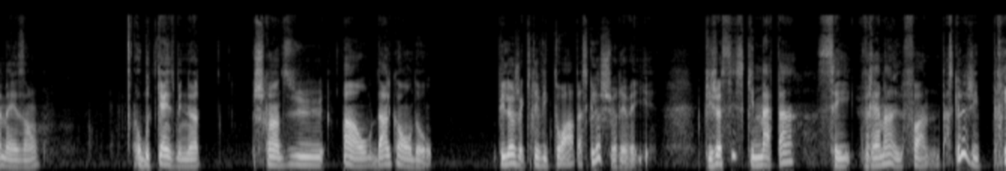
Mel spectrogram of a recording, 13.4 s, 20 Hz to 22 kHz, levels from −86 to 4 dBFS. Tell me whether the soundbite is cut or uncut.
uncut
